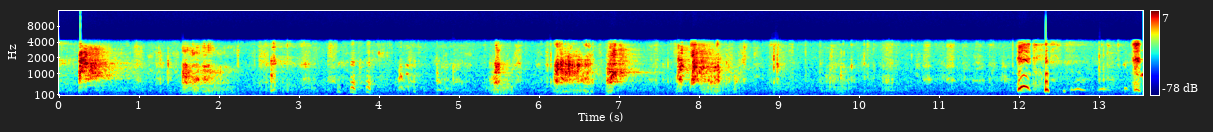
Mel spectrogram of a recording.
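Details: A Labrador Retriever and a Boston Terrier playing tetherball: irregular short barks and excited yips in bursts, spaced a second or two apart, with people talking and cheering over them and a rope or ball striking.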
